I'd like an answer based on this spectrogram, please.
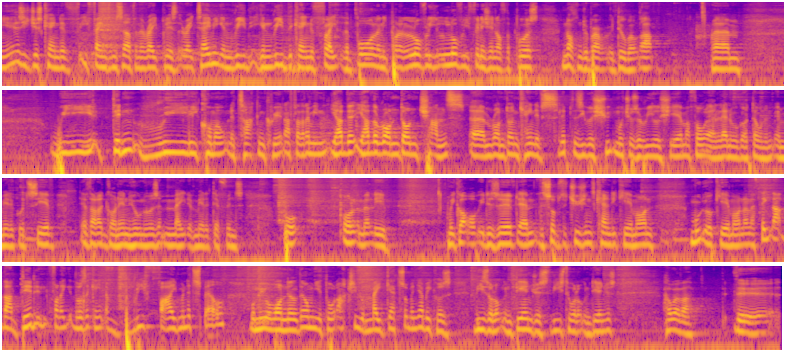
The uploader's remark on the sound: Recorded in a restaurant outside the Emirates.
